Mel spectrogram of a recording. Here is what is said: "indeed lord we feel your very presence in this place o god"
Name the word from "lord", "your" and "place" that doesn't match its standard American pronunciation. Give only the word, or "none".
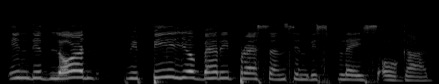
none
